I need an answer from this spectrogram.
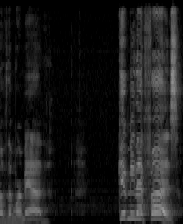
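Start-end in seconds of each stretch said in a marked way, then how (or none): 2.4-3.6 demanding prairie dog. Acted. Prairie dogs fighting over fuzz.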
